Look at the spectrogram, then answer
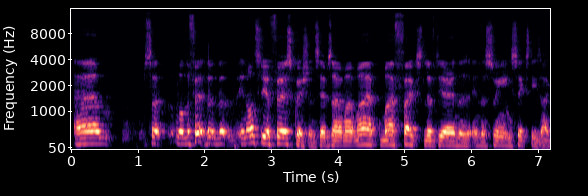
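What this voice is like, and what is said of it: South African accent. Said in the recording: “you're a proud South African. You've got the accent to show for it.”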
